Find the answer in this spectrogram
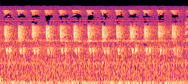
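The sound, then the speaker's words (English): A single bird sings loudly and alone, repeating a bright, high note in a fast, steady rhythm, about seven notes per second, over faint low background hum. “you've just got um, a, a, very loud uh, bird which just serenades.”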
